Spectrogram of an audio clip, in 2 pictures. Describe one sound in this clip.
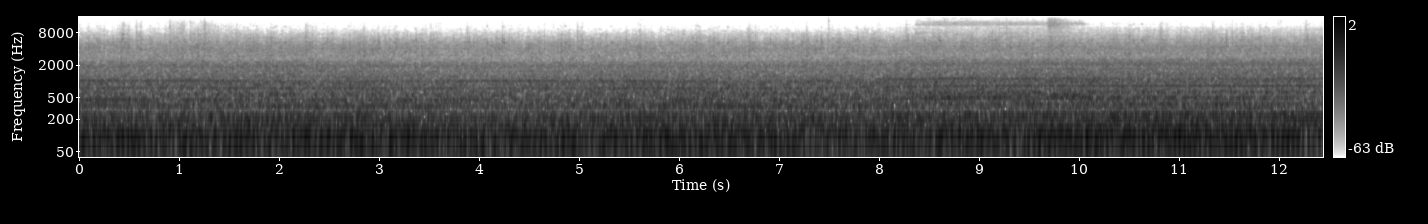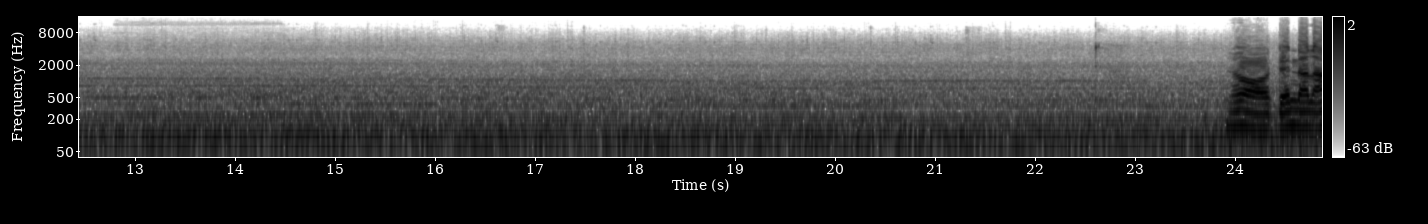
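A combine harvester engine hums steadily while cutting grain.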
